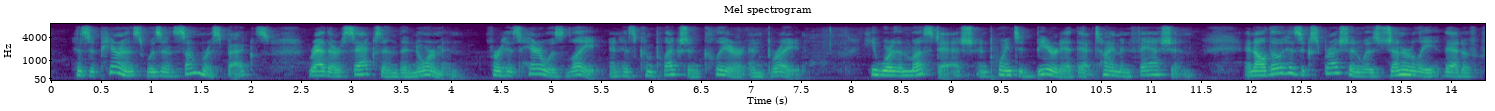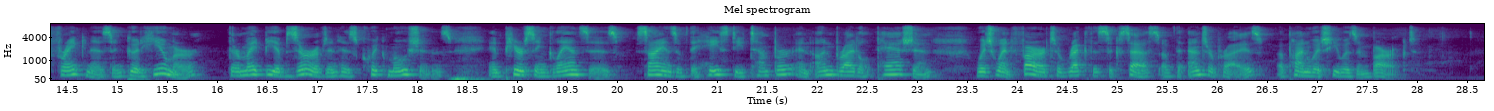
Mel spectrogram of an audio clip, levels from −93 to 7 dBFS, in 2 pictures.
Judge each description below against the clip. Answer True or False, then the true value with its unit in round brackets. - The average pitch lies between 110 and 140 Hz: False (180 Hz)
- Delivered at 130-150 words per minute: False (165 wpm)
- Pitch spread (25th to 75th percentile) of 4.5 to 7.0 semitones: True (5.0 semitones)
